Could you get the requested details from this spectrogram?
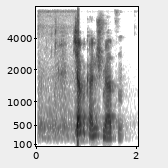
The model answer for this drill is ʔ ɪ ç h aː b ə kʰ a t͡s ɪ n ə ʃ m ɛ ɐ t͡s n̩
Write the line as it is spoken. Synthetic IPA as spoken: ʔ ɪ ç h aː b ə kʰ a ɪ n ə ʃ m ɛ ɐ t͡s n̩

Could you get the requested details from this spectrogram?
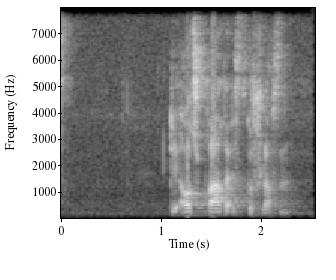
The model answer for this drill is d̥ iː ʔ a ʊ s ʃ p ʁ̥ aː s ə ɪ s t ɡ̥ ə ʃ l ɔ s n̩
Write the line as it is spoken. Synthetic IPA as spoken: d̥ iː ʔ a ʊ s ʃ p ʁ̥ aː χ ə ɪ s t ɡ̥ ə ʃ l ɔ s n̩

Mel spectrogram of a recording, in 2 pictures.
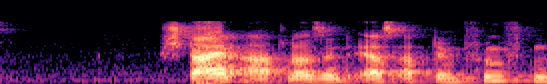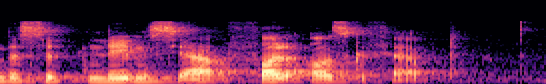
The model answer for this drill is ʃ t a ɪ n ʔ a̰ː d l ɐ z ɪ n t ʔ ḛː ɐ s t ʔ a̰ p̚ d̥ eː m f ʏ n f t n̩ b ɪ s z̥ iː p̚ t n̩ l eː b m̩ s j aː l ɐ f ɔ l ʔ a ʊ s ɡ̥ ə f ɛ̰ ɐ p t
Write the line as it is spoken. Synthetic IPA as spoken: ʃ t a ɪ n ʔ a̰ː d l ɐ z ɪ n t ʔ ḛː ɐ s t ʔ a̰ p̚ d̥ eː m f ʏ n f t n̩ b ɪ s z̥ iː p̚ t n̩ l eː b m̩ s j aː ɐ f ɔ l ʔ a ʊ s ɡ̥ ə f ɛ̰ ɐ p t

